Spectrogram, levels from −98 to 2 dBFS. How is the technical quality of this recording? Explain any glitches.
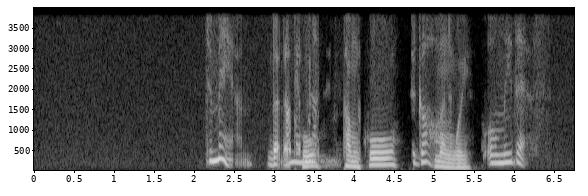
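The recording has several echo-control glitches between about 3.1 and 5.7 s. It fades in smoothly around 1.5 s, and the audio stops near 4 kHz, which fits a G.711 telephone codec.

Speech suppressed in double talk: From 3.13 to 3.81 s the speech dips by about 20 dB in patches. At 4.67–4.77 s and 5.25–5.68 s it almost drops out, by about 40 dB. The likely cause is an echo canceller muting the talker while the far side also spoke.

Echo leak: At 3.41–3.63 s and 4.04–4.17 s a faint delayed copy of the speech follows 176 ms behind, about 20 and 25 dB below the speech. It is likely loudspeaker sound that the far end's echo canceller failed to remove and sent back.

Background gated by the echo canceller: Between 4.14 and 4.39 s the room sound briefly dips by up to about 10 dB for around 150 ms, then returns. The echo canceller pulled the microphone down hard while the loudspeaker played and then released it.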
